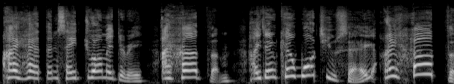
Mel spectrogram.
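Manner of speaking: piercing high-pitched squeal. Narrator reads Dolores answering Rollo and the others, squealing. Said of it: "squealed the odious Dolores".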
